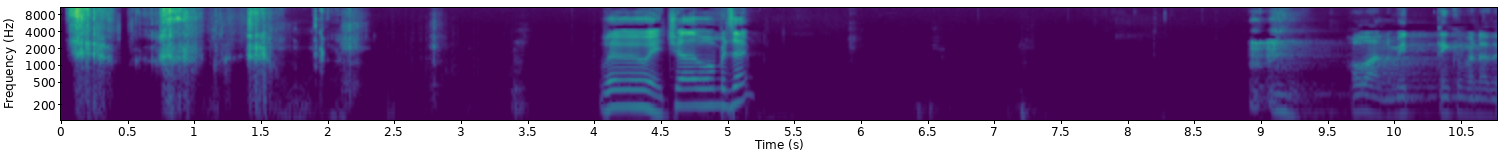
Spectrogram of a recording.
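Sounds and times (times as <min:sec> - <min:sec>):
crisp food being bitten and chewed: 0:00.0 - 0:03.6, 0:05.8 - 0:08.4
speech: 0:04.1 - 0:05.3, 0:10.4 - 0:10.7.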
